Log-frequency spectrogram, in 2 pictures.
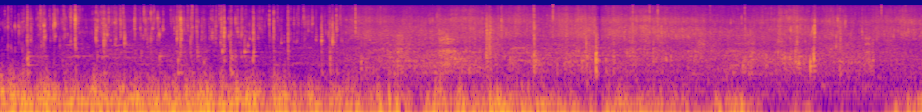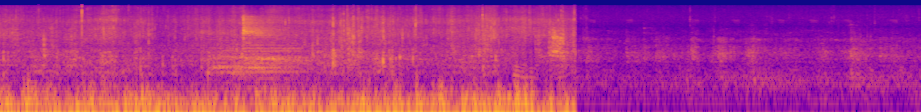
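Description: Thick curd poured from a steel plate into a large pot of marinated mutton, then wet squelching and sloshing as the meat and curd are mixed by hand, with a heavy low rumble underneath. The sound cuts off suddenly about fifteen seconds in.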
